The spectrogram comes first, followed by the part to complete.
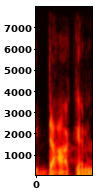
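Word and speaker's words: Dokken: uh wild mick brown the one and only the drummer for docking today docking rhymes with rockin mick brown today is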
